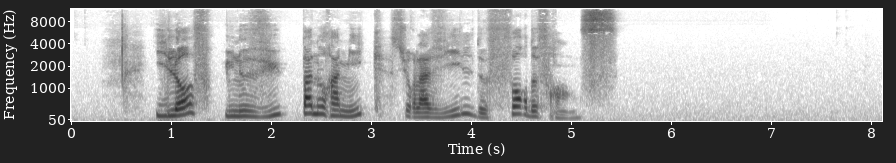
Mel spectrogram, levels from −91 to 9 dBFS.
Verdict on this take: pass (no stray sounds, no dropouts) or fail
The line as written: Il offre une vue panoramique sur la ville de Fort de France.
pass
